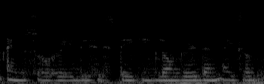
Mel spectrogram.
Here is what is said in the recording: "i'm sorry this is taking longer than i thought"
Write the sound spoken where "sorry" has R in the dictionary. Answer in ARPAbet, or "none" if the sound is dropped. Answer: R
